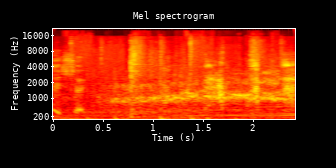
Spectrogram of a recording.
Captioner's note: tyres screech; laughs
